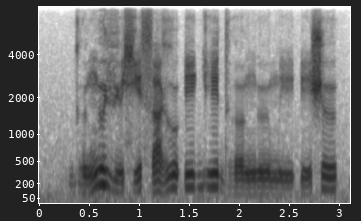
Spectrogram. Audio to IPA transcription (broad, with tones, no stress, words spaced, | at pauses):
ɡʱɯ˩ŋɯ˥ vʲɯ˨˩˦ɕi˩˥sa˩˧˩ ɣu˥ʔiː˥ ɡʱi˥ dʱɤː˩ŋɯː˩miː˩ ʔi˨˩˦ʃɯ˥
